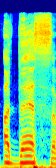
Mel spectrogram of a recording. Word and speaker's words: Одесса: Город называется Одесса и произносится через «е», и они бесятся, когда кто-то говорит «Одесса», блядь.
